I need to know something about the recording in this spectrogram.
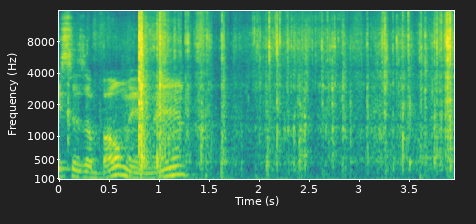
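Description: A foil card pack rips open.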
